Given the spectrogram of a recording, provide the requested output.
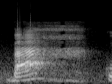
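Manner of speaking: Barco with a retroflex, curled caipira R; interior São Paulo R. Shown as a demonstration. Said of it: "É aquele som puxado, né, do interior". ("Barco" com R puxado do interior paulista)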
